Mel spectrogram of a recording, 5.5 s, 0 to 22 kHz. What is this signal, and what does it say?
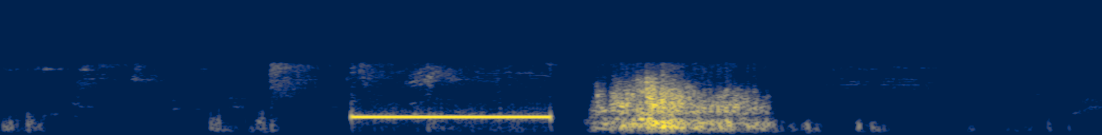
Ringback tone (Europe, 425 Hz).
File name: out- -2013- - - .43729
